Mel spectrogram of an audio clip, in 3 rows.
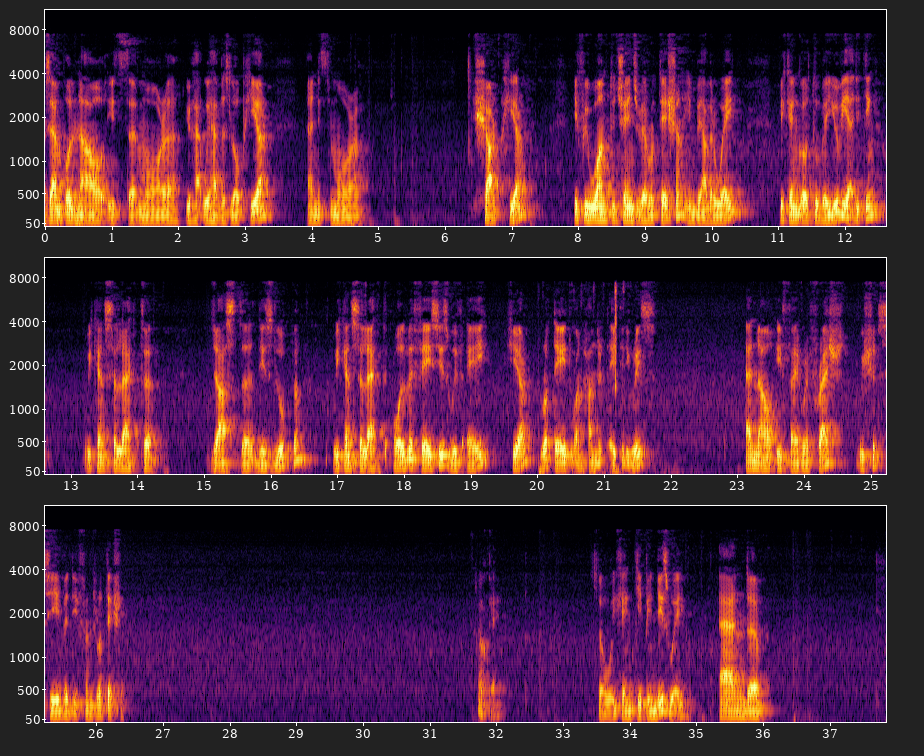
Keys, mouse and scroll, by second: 6.5-6.9 scroll down 3, 6.9-7.4 shift+middle drag, 7.4-8.0 scroll down 2, 8.0-8.4 scroll up 3, 8.4-9.0 shift+middle drag, 9.0 scroll up 2, 11.6 click, 13.0 click, 14.0 Tab, 14.7 click, 15.2 Tab, 17.2 a, 20.1 r, 24.0 click, 24.7 middle click, 25.4 click, 31.7-34.0 middle drag, 34.0-34.3 scroll up 1, 34.3-34.7 scroll down 2, 34.7-37.8 shift+middle drag.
